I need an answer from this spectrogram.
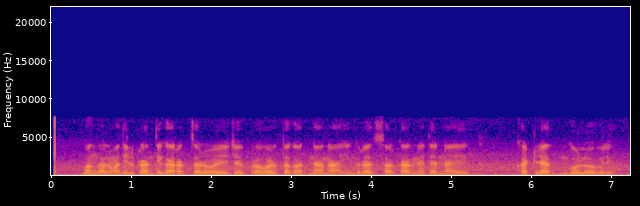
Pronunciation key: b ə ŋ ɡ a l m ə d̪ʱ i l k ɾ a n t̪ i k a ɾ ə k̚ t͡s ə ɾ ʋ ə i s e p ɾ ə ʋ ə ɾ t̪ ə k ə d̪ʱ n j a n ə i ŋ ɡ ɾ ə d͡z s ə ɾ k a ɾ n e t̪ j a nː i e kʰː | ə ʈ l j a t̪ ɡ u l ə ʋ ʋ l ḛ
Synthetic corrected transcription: b ə ŋ ɡ a l m ə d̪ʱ iː l k ɾ a n t̪ i k a ɾ ə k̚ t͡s ə ɾ ʋ ə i t͡s e p ɾ ə ʋ ə ɾ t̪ ə k ə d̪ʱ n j a n a i ŋ ɡ ɾ ə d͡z s ə ɾ k a ɾ n e t̪ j a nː a e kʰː | ə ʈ l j a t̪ ɡ o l ə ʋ ʋ l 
